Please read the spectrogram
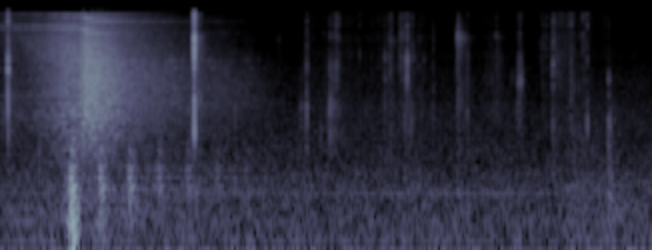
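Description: A brief rushing hiss that swells and fades about a second in, with a sharp click just before two seconds. Then faint, scattered small clicks and taps of a plastic pry tool on the keyboard ribbon connector and its plastic latch.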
